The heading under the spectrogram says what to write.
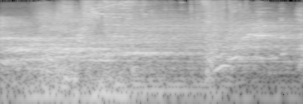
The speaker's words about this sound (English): A hand lashes out, smashing the camera into his face.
